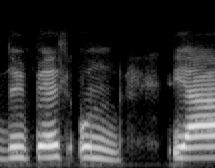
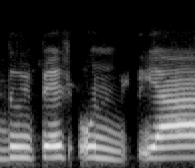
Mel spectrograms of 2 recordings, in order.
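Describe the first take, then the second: No difference in how they are said.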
